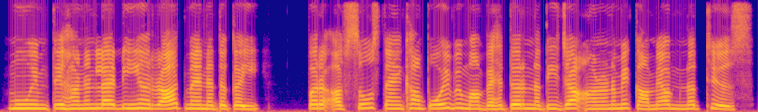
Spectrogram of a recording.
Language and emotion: Sindhi, sad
